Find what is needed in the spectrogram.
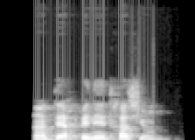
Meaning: interpenetration
- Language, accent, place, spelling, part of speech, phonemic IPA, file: French, France, Lyon, interpénétration, noun, /ɛ̃.tɛʁ.pe.ne.tʁa.sjɔ̃/, LL-Q150 (fra)-interpénétration.wav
